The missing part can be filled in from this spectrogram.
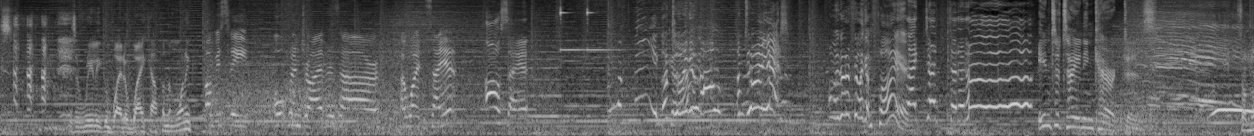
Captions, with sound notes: is a really good way to wake up in the morning. Obviously Auckland drivers are... I won't say it. I'll say it... (bell ding dings)! Look at me! I'm doing it mum, I'm doing it! Oh my god I feel like I'm flying. Its like da da da dah! Entertaining characters. Yay!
